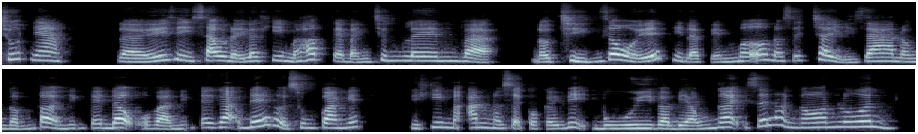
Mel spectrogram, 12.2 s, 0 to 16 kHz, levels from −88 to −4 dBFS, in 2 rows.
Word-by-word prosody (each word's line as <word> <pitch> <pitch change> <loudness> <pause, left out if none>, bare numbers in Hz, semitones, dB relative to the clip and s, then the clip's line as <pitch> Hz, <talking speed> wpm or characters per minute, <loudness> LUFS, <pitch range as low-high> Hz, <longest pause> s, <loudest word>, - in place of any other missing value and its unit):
chút 335 +1 -1
nha. 265 -4 0 0.4
Đấy, 215 +6 +2
thì 290 -7 -2
sau 255 +1 +3
đấy 210 -4 0
là 240 +1 0
khi 260 +2 -6
mà 215 -4 -2
hấp 325 +1 +2
cái 210 - -2
bánh 185 0 -5
chưng 260 +4 -5
lên 250 -1 0
và 215 -7 +1 0.2
nó 190 0 -2
chín 220 -5 0
rồi 320 - +6
ấy, - - +3
thì 255 - -6
là 185 - 0
cái 185 0 -10
mỡ 245 +10 0
nó 245 - -4
sẽ 265 +2 -9
chảy 210 -13 0
ra, 230 +4 +2
nó 200 -3 -4
ngấm 195 0 -4
vào 275 -6 +4
những 215 +2 -8
cái 240 - -5
đậu 260 +3 +5
và 195 -3 +1
những 200 +5 -8
cái 265 +1 -4
gạo 280 0 +2
nếp 315 +10 +3
ở - - 0
xung 250 -2 -6
quanh 250 -2 +3
ấy, 295 +3 -4 0.3
thì 220 - -5
khi 285 -1 -3
mà 240 -3 -4
ăn 260 0 -2
nó 220 - -3
sẽ - - -4
có 205 - -6
cái 200 0 -4
vị 280 +4 -4
bùi 210 +2 +1
và 210 -1 +2
béo 195 -1 -1
ngậy 285 +3 +2
rất 360 +8 0
là - - -5
ngon 270 +2 0
luôn! 300 -5 +2
240 Hz, 290 wpm, -22 LUFS, 205-270 Hz, 0.4 s, rồi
